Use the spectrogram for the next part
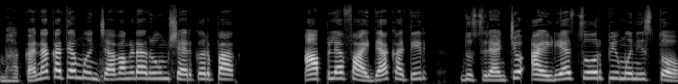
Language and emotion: Goan Konkani, disgusted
